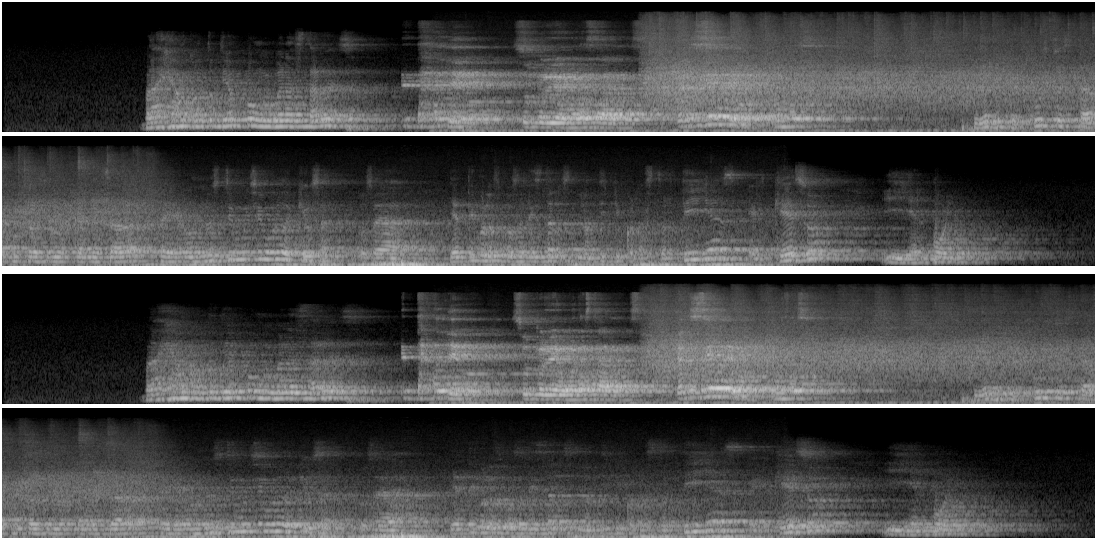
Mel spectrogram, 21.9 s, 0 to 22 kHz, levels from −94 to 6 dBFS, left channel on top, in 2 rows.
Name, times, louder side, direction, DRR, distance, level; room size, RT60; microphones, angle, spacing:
voice 1, 1.4-3.5 9.7-14.2 14.5-15.0 15.4-19.1 19.7-20.6, left 1 dB, 65° left, -1 dB, 0.9 m, -31 dB
voice 2, 4.0-4.8 5.1-6.3 6.7-8.1, right 2 dB, 85° right, -3 dB, 1.5 m, -24 dB
sound 1, 4.3-18.8, equal, 5° left, 0.5 m, -38 dB
sound 2, 6.4-12.5, left 1 dB, 30° left, 1.2 m, -36 dB
9.0 x 6.4 x 3.3 m, 2.4 s
head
